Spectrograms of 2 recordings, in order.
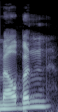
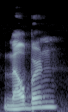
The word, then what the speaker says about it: Melbourne: your day in in Melbourne Melbourne Melbourne with just a just a couple of syllables uh but again nick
